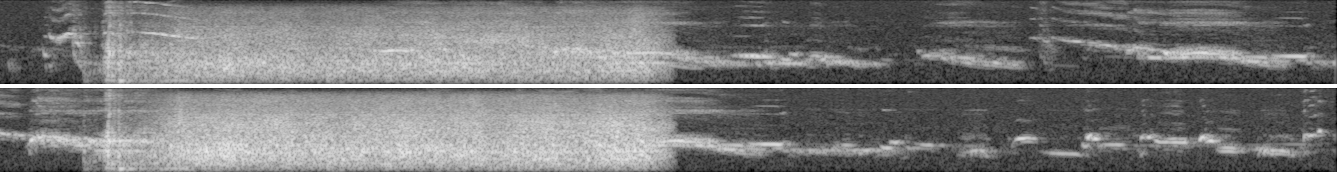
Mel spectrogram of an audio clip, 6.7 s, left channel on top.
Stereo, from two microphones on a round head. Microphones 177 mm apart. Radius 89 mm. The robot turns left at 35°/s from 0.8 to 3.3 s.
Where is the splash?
30° right (ahead or behind), 5 m; by 1.1 s 20° right (ahead or behind), 5 m.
